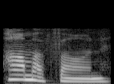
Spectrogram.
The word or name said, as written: homophone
